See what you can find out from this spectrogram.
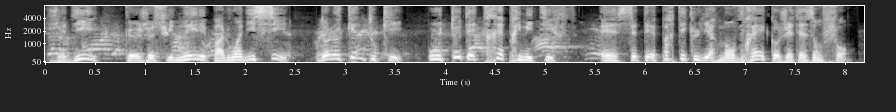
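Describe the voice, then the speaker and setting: A man delivering a translated sermon in a lively preaching cadence, repeating words as he goes. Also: on the high side, normal speed, hardly any pauses, a crowd in the background. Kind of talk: French reading of a translated sermon.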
